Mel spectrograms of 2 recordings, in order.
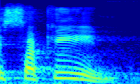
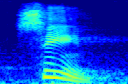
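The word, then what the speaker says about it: scene: सीन, ये कट गया, ये नहीं सकीन, ससीन, ऐसा नहीं ना, 100 बोलना है 2 बार। सीन हमने लिख दिया इसलिए।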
